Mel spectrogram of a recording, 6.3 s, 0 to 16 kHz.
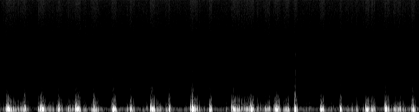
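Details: Own heartbeat recorded with a new microphone fixed beneath a teacup: regular, muffled low lub-dub thumps at roughly 100 beats a minute; normal heartbeat.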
